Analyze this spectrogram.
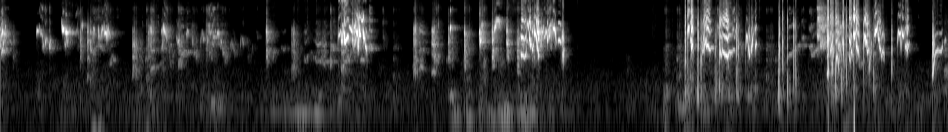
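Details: Pet budgerigars chattering, sounds meant to keep pet parakeets happy: bursts of warbled, scratchy chirps and squawks, separated by short pauses and a longer silence near the middle, then denser chatter toward the end.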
